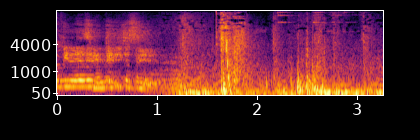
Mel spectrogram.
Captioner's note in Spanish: Disparo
